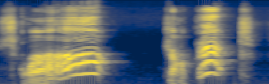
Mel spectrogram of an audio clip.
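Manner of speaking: very high, loud parrot screech; parrot mimicry. Polly copying Susie Sheep, squawky parrot voice. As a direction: squawk and echo it sharply. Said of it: "Polly Parrot copied".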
